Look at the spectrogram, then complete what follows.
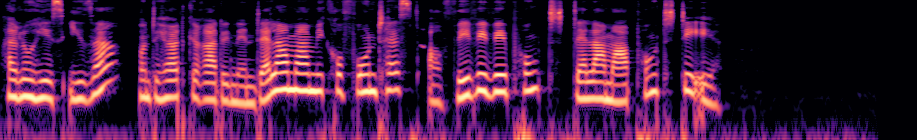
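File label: speech female rode nt1000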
